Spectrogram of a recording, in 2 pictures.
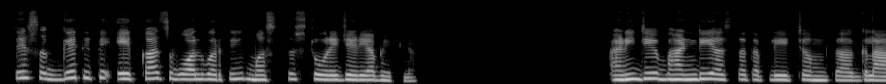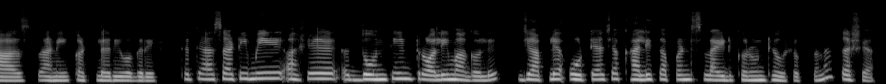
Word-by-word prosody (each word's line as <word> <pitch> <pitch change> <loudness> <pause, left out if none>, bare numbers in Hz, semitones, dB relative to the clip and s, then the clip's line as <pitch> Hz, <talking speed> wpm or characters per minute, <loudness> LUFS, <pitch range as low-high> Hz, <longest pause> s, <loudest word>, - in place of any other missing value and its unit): ते 300 +1 +1
सगळे 270 -1 0
तिथे 305 +1 -2 0.2
एकाच 265 +2 0
वॉलवरती 235 +1 +1
मस्त 220 +3 -1
स्टोरेज 220 -3 +1
एरिया 210 -1 +3
भेटला. 185 -5 -4 2.0
आणि 225 +3 +7
जी 270 +1 +4
भांडी 230 +2 +5
असतात 225 -2 -1
आपली, 210 0 0
चमचा, 195 -2 0
ग्लास 180 -3 +1
आणि 180 0 -1
कटलरी 185 -1 -3
वगैरे 175 -1 -3 0.3
तर 240 - -5
त्यासाठी 245 +1 -3
मी 275 +2 0
असे 260 +3 0 0.3
2-3 235 +3 +3
ट्रॉली 225 -2 +1
मागवले, 205 -2 +1 0.3
जे 235 - +1
आपल्या 220 +3 -1 0.2
ओट्याच्या 230 +3 -1
खालीच 225 +1 0
आपण 225 0 -1
स्लाईड 200 -3 -2
करून 200 -1 +1
ठेवू 200 -3 -1
शकतो 180 +2 -12
ना, 290 - -4
तशा. 190 -6 -5
225 Hz, 125 wpm, -24 LUFS, 200-245 Hz, 2.0 s, आणि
